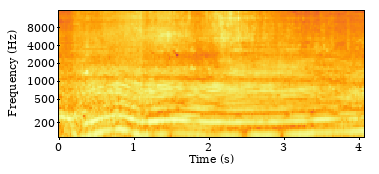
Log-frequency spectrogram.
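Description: Muscle car engine revving: its pitch climbs and drops twice in the first second, then it holds a steady, loud note.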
